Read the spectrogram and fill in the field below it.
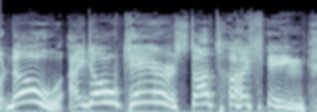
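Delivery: high, drawn-out exasperated plea; exasperated mock scolding. Fed-up owner telling Alexa to stop chattering, exasperated. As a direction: cut the gadget off, pitched high, dragging every word.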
